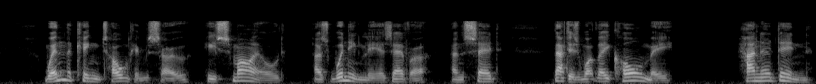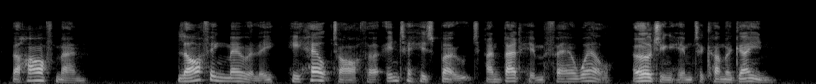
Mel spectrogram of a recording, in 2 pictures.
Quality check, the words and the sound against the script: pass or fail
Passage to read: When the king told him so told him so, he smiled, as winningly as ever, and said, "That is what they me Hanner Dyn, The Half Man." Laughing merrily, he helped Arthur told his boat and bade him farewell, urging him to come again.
fail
